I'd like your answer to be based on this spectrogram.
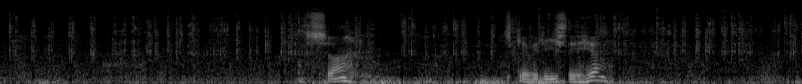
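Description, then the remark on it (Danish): A white cane taps steadily and quickly on pavement, a dense run of sharp clicks continuing throughout, with a man speaking briefly over it as he walks along a road past bicycle racks, listening to the cane's echo for obstacles. “Der, jeg kan høre lige nu på ekkoet, som min stok øh, laver, at der er nogle sådan forhindringer eller blokeringer eller et eller andet på min venstre side.”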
